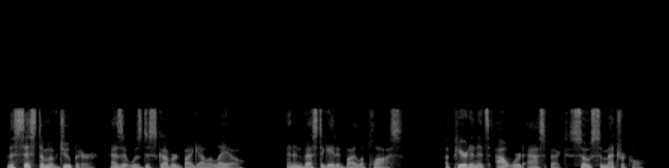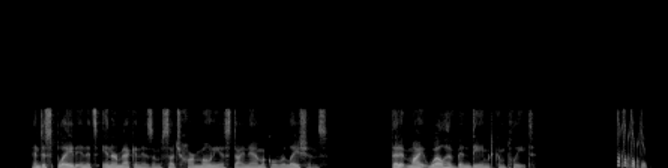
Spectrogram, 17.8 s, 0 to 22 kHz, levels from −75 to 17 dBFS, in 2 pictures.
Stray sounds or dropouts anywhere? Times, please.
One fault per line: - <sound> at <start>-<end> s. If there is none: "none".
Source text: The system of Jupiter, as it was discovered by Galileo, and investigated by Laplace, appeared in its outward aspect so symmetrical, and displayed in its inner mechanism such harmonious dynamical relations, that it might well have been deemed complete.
- chirp at 17.1-17.6 s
